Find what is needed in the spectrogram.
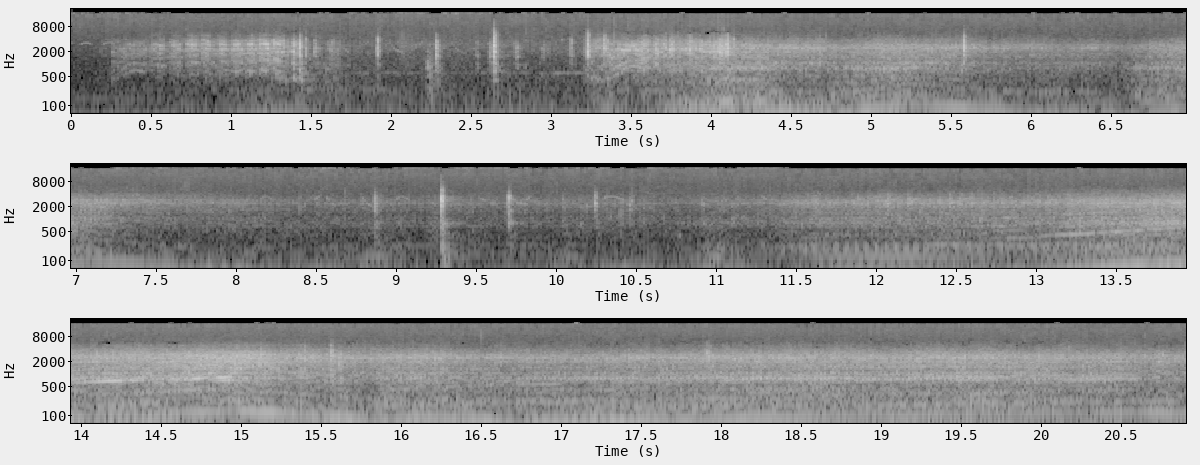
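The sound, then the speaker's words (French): A car is driven to run in its new engine. The motor revs up and eases off several times, its pitch climbing and dropping in long swells, with a few sharp clicks and no voices. “Nous déjeunons en forêt de Rambouillet, on va rôder... Nous allons rôder la voiture.”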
